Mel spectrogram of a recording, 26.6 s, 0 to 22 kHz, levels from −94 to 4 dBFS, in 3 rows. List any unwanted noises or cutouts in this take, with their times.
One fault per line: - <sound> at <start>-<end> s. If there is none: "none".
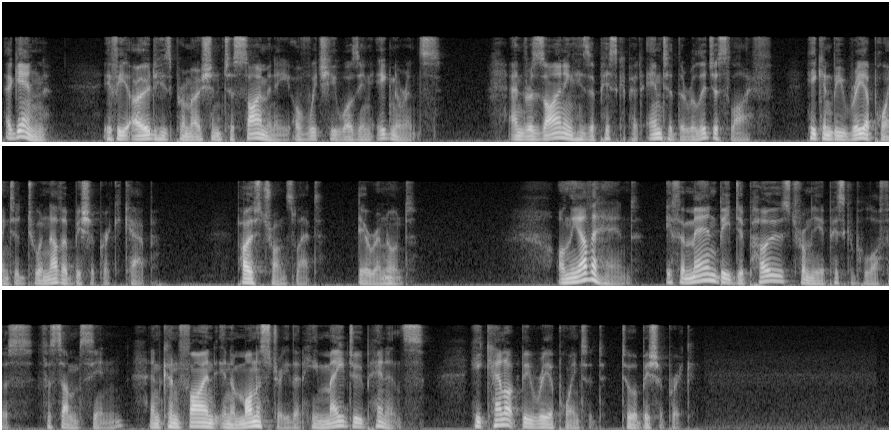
none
